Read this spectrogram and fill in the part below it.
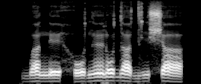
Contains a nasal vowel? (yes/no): yes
